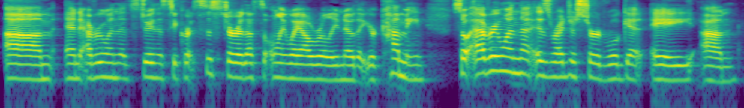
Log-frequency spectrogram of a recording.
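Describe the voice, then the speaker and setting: A woman with a hoarse, worn voice hosts a video call. Her pitch sits in the middle of the range. She talks in a chatty, easygoing way and fills her sentences with ums. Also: steady tone, brisk, hardly any pauses. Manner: chatty and warm, many ums. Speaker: group leader hosting a video call. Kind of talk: casual announcements on a video call.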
